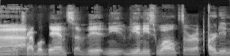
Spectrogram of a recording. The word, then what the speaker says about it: Viennese: Viennese. Vietnamese. Wow. Viennese. Okay. It took me 2 seasons of Dancing with the Stars to say it correctly.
